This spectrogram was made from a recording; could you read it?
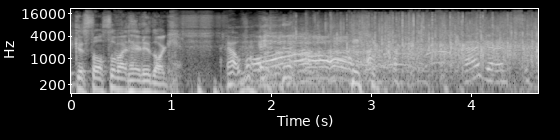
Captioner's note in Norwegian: Applaus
